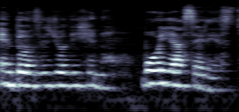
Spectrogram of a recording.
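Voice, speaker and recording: A woman's fairly high, somewhat breathy voice with a dark, mellow tone and a Mexican accent, fairly slow, with audible room echo. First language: Nahuatl (speaking Spanish). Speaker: former prisoner, poet and translator. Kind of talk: testimony. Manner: halting, with self-corrections.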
